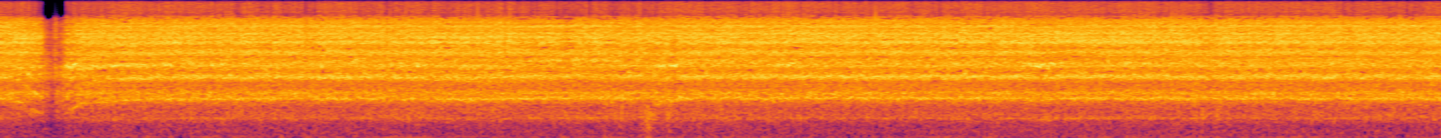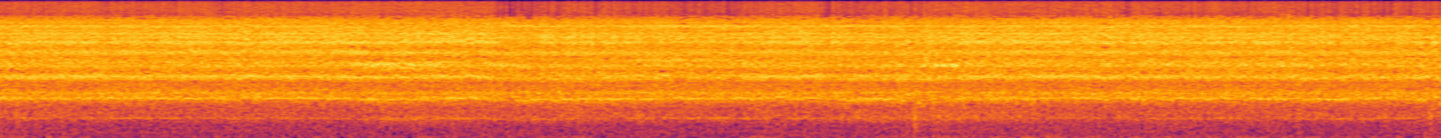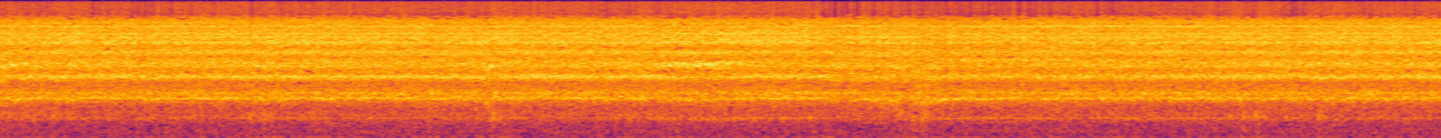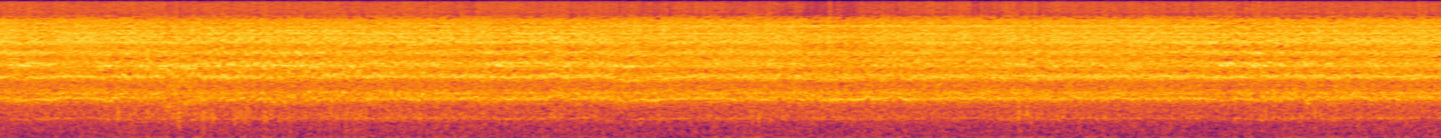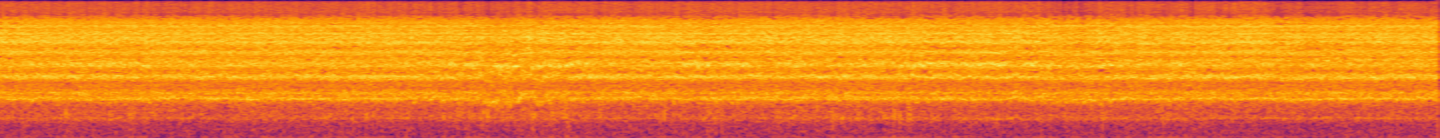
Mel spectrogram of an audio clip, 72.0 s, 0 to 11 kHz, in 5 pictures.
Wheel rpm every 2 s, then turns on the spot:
150, 230, 220, 230, 230, 230, 240, 230, 230, 220, 220, 230, 230, 230, 230, 230, 230, 230, 220, 230, 230, 230, 200, 230, 230, 230, 230, 230, 230, 230, 230, 220, 230, 220, 220, 230.
none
